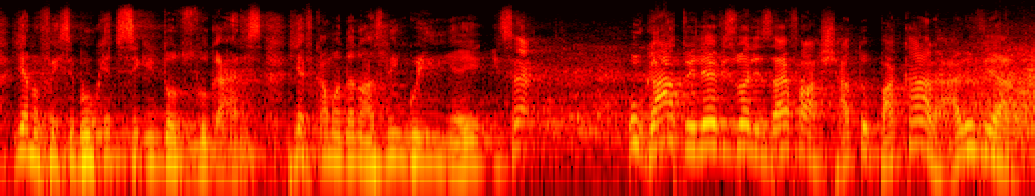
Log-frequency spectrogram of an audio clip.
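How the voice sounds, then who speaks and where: A man speaks very fast with very wide pitch swings, and noticeable background noise is present. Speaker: stand-up comedian. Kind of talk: stand-up comedy routine. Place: stage. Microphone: handheld.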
